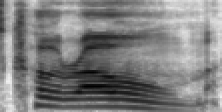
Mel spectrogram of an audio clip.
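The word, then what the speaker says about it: K-Room: K room stand for and I know it's pronounced as Chrome you know but like K room and then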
